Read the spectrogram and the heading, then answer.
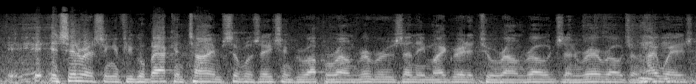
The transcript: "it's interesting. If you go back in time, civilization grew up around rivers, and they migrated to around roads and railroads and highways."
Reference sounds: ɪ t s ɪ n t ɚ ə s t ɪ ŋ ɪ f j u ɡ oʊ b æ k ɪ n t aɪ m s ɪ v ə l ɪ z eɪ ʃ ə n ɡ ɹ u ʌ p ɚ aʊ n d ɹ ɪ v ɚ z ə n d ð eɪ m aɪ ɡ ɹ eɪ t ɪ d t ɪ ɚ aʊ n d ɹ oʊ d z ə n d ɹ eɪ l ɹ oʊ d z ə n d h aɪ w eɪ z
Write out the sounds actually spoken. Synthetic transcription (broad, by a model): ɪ t s ɪ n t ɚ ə s t ɪ ŋ ɪ f j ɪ ɡ oʊ b æ k ɪ n t aɪ m s ɪ v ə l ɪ z eɪ ʃ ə n ɡ ɹ u ʌ p ɚ aʊ n d ɹ ɪ v ɚ z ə n ð eɪ m aɪ ɡ ɹ eɪ t ɪ d t ɪ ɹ aʊ n d ɹ oʊ d z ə n ɹ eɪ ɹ ɹ oʊ d z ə n h aɪ w eɪ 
